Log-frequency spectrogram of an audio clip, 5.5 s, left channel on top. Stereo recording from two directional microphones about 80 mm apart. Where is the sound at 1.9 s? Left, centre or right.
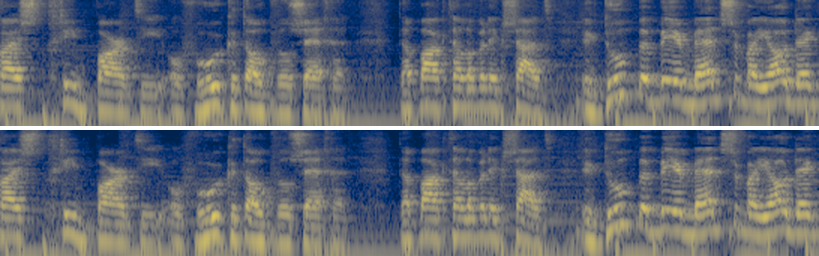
Left.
